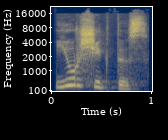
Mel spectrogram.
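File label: "юрсиктыс", Komi, female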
